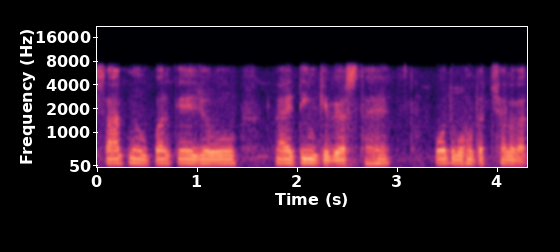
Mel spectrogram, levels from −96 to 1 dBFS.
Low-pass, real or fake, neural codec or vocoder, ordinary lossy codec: 7.2 kHz; real; none; Opus, 16 kbps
